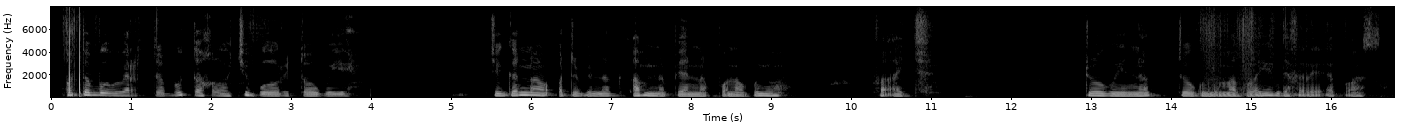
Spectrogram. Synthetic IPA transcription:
otobuweɾtabutaxot͡ʃiboːɾitoɡuji | t͡ʃiɡanːawotobinakamnabenːapo̰no̰buɲu | fa̰ʔat͡ʃ | toɡujinak̚ | toɡujḭma̰ɡla̰jidefḛɾḛʔepo̰ns

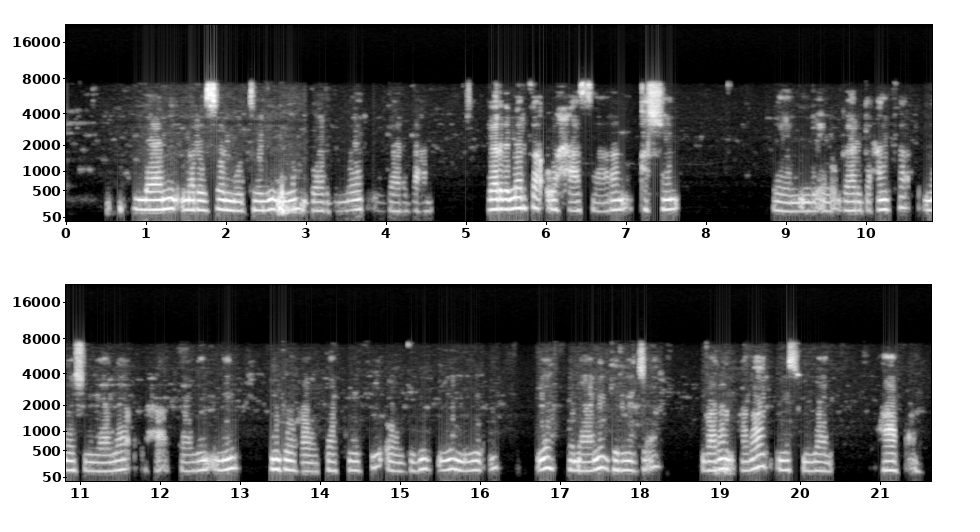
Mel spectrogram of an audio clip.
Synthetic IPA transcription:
laːmɪmɐɾɛjsɔːmɔːt̪ʰɔːjɪnɪjɔɡaːrd̪ɪmɛːr | ɡaːɾɡɑʕɑn | ɡ̥aːɾd̪ɐmɛːrkʰɐwʔɑħɑːsaːɾɐnqɑʃɪn | ɛnɡaːɾɡɐʕɑŋkʰɐ | mɛːʃɐjaːlaːwɑħɑ̰ːʔɐ̰t̪ʰaːɣɛnnɪn | hɪnt̪ʰɐwɑħɑɐt̪ʰaːkʰuːfɪʔɔːɡɪβɪd̪ijɔmɪjʊʕ | ijɔfʊnaːnɛɡɐɾiːd͡ʒɐʔɐ | ɡɐɾɐnʕɑɣaːrijɔsʊjaːl | haːfɐ̰n

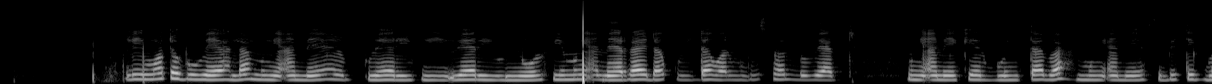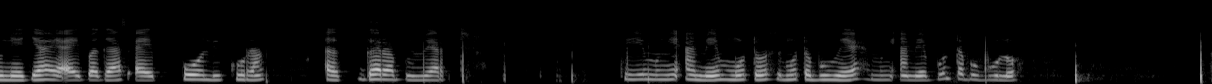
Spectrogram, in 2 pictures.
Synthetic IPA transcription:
limɔtobuwɛːhlɐmuŋiʔamɛbuwɛɾifiwɛɾiuɲuːlfimuŋiʔamɛrajdakujidɐwalmuɡisɔlːuwɛɾt | muŋiamɛkerbuɲtabahmuŋiamɛsibitik̚bunɛɟaːjaɐjbɐɡaːsɐj | polikuɾɐŋ | ʔɐk̚ɡɐɾɐbuwɛɾt | fujimuŋiʔɐmɛmutmutɐbuwɛːhmuŋiʔɐmɛbuntɐbubulo

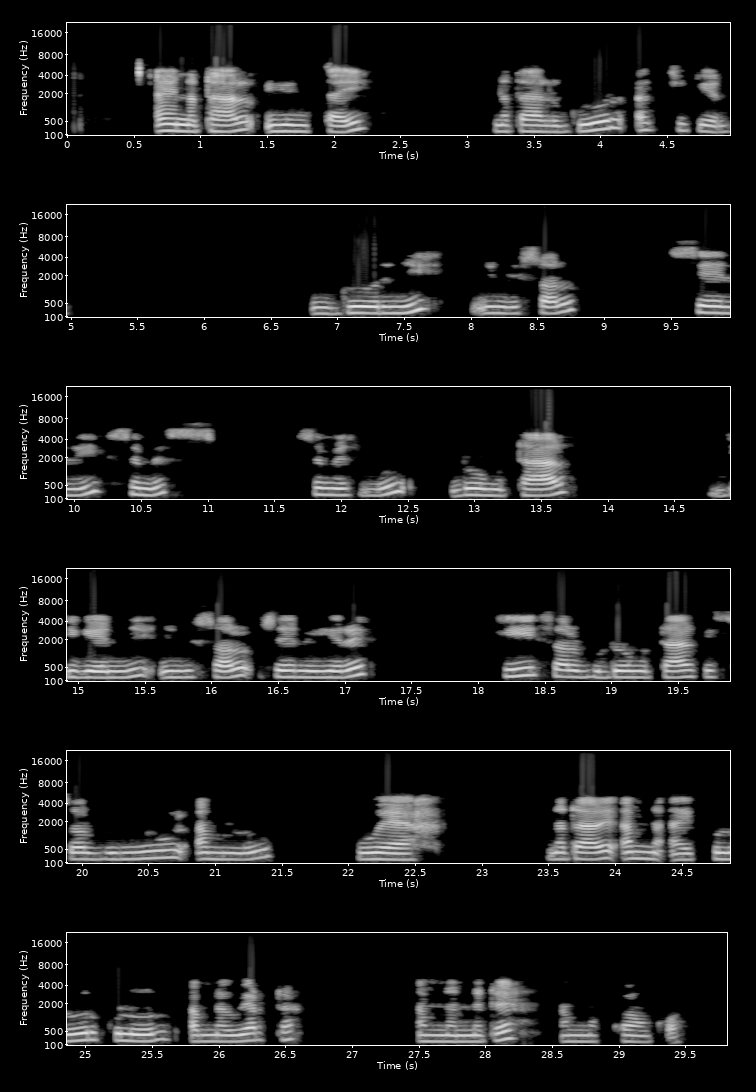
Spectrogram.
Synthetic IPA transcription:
ʔajnataljuɲtaj | nataːlɡoːɾak̚d͡ʒiɡen | ɡoːɾɲi | niŋɡisɔl | senisɛmɛsː | ɛmɛsbu | doːmutaːl | d͡ʒiɡenːiɲɡusɔlsɛnujiɾe | kisɔlbudoːmutaːlkisɔlbuɲuːlɐmlu | wɛːx | nɐtaːɾiʔɐmnɐʔajkuluɾkuluɾɐmnɐwɛɾtɐ | ʔɐmnɐnɛtɛ | ɐmnɐkɔŋkɔ

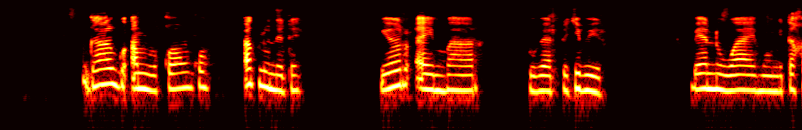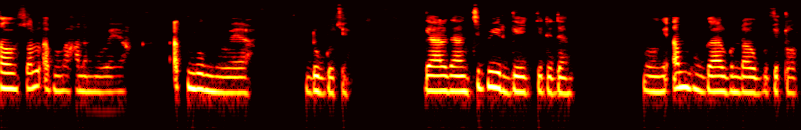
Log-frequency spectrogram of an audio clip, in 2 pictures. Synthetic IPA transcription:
ɡaːlɡuʔɐmbuqɔŋkɔ | ʔɐklunɛtɛ | jɔɾɐjmbaːɾ | b̥uwɛɾtɔcibiːɾ | bɛnːuwaːjmɔŋɡitɐxawsɔlɐ̰b̚mbɐxanɐmuwɛːx | ɐ̰k̚mbumuwɛːx | duɡːut͡ʃi | ɡaːlɡaːnt͡ʃibiːɾɡec̚dididɛm | mɔŋɡiʔɐmbuɡaːlɡundawɡucitɔːp̚

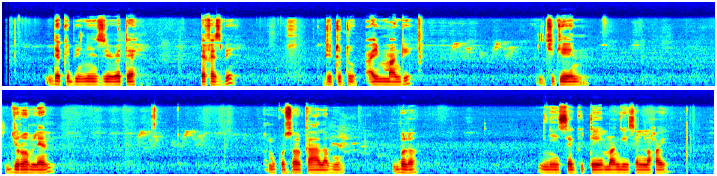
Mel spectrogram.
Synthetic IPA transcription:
dekːbiɲinsiwɛte | tefes̬bi | ditutuajmaŋɡi | ɟiɡeːn | ɟuɾoːmlɛn | amkusɔlkaːlabu | bulo | ɲiseɡːutɛmaŋɡisɛnlɔxɔj

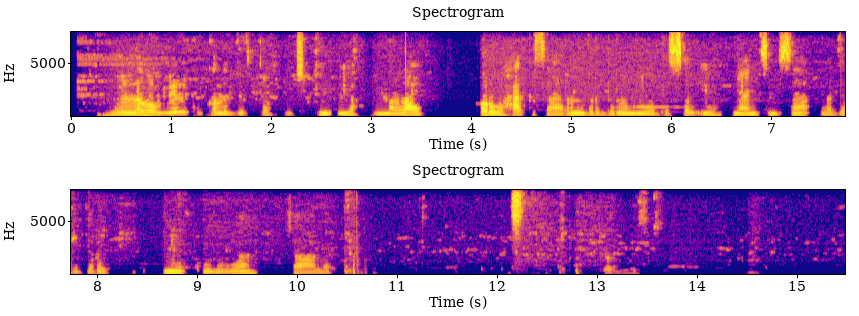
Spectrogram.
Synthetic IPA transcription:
lɐβɐwiːlkʰʊkʰɐlɐt͡ʃɪrt̪ʰɔhʊt͡ʃk̪ʰɪnʔijɔmɐlaj | kʰɔrwɑħɑːkʰɐsaːɾɐnbɐrbɪɾɔːnijɔbɐsɐlḭjɔmaːnsɪmsalɐd͡ʒɐrdɐɾɛj | mɪðɪb̚kʰuðɔwaːn | t͡ʃaːlɛ

